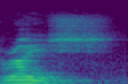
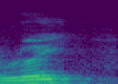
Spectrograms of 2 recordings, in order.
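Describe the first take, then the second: First: The final t is extended and fricated. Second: The final t is a glottal stop. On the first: "a fricative, You kind of extend the T and you, you fricate it" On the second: "a glottal variant, you don't really pronounce the T"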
